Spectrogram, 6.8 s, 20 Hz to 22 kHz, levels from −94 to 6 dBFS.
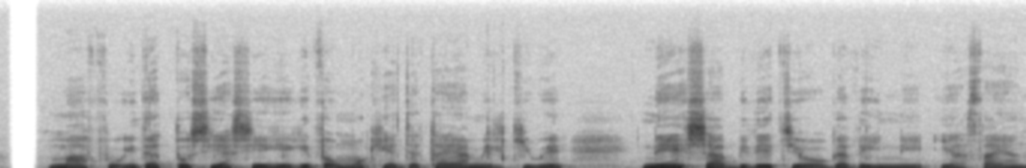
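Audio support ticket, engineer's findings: Listened in full on the speech clip; nothing stood out as a fault.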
